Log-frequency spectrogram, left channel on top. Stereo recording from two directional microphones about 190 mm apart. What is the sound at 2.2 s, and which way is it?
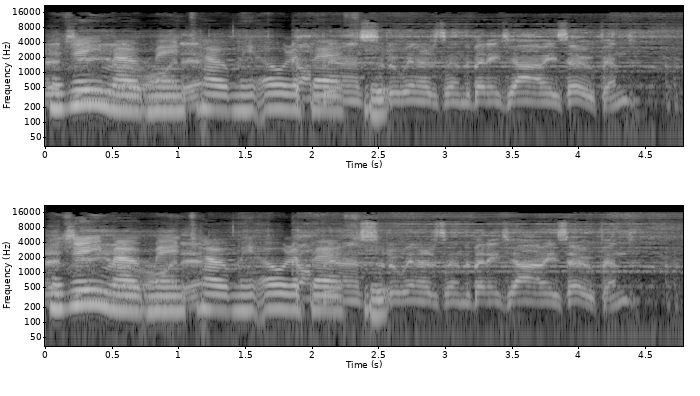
Speech, 45° left (ahead or behind).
